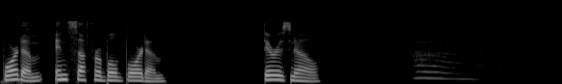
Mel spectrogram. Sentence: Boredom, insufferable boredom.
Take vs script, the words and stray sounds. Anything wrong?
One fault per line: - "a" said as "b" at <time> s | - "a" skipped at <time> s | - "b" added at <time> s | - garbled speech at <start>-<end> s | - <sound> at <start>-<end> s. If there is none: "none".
- "There is no" added at 2.6 s
- sigh at 4.1-5.4 s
